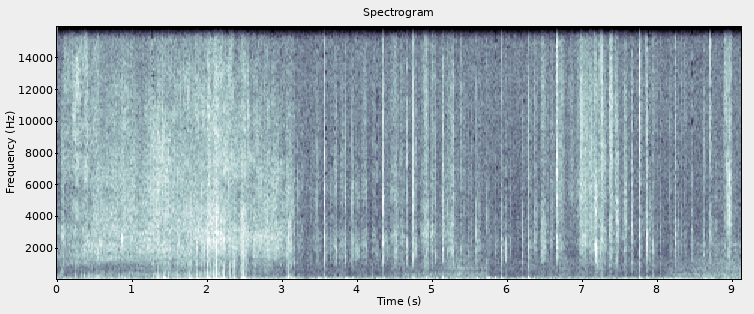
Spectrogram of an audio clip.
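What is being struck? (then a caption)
Plastic replica axe handle. Fingertips tap and scratch along the textured plastic grip of a replica prop axe handle held horizontally. The result is a quiet run of soft, dull ticks and scraping strokes that die away almost instantly over a low, muffled bed, with little brightness.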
